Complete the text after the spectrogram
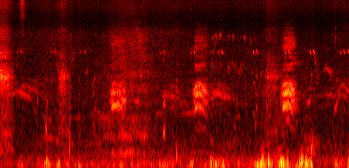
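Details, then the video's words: White francolin (teetar), male and female, giving a series of harsh, upward-bending notes in short groups, with a steady low-pitched rumble running underneath. "white francoline bird sound,teetar male and female voice"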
